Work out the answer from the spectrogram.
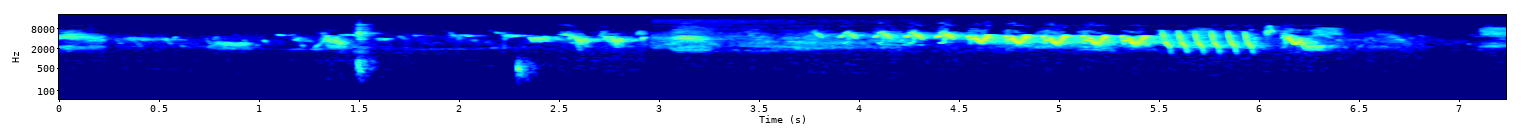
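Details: A common starling, filmed likely around the Eifel, Germany, runs through a rambling, high medley of squeaky whistles, clicks and chatter, ending in a fast dry rattle.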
